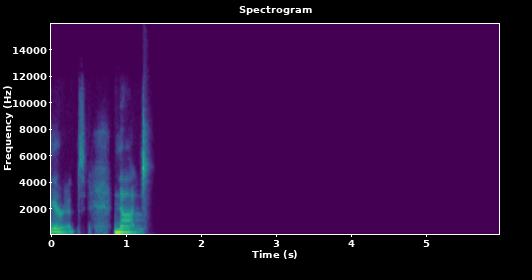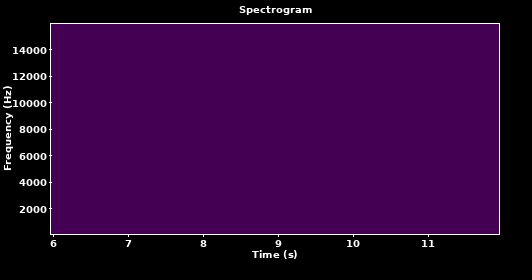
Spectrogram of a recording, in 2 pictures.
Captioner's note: audio cuts out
